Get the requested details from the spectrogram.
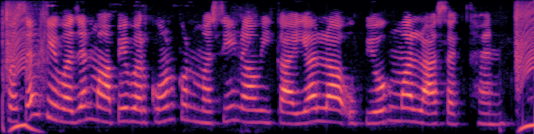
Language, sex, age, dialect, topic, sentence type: Chhattisgarhi, female, 18-24, Central, agriculture, question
